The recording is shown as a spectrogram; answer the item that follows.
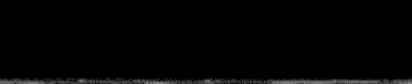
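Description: Low rumble and hum with no clear source. It is louder at the very start and again near the end, with a few soft low thumps.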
